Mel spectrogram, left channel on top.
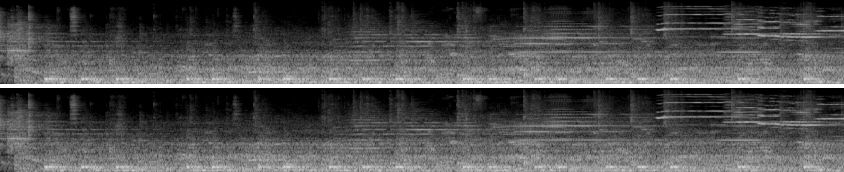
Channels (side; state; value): both; identical; correlation 1.00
